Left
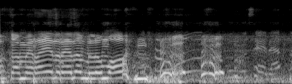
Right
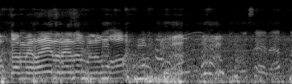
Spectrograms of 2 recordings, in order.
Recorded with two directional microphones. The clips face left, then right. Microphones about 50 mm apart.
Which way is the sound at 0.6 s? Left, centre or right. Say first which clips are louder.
Left 8 dB; left.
